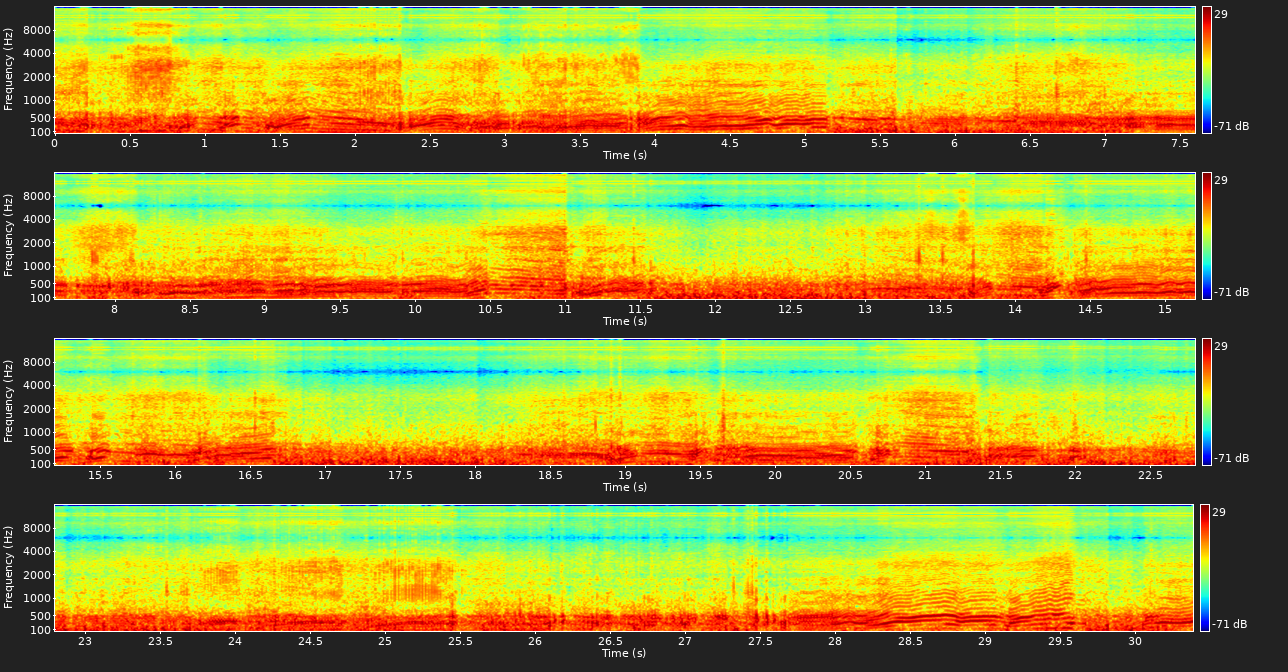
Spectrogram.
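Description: Motocross dirt bike engine at race pace, its pitch rising and falling again and again as the rider works the throttle and shifts through the corners and straights, heard loud and close from a helmet-mounted camera.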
